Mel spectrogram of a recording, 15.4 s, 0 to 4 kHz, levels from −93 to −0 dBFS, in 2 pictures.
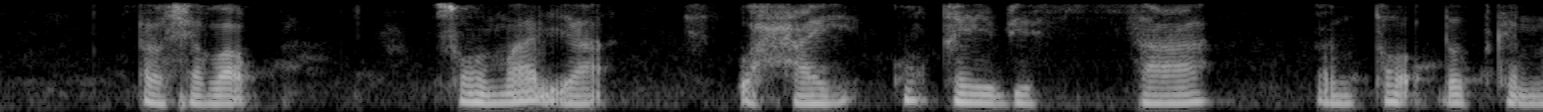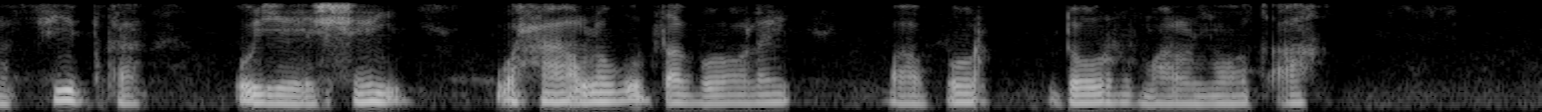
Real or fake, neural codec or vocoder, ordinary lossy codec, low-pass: fake; codec, 16 kHz, 4 kbps, FunCodec, trained on Chinese and English, 50 frames a second; none; 3.6 kHz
